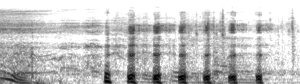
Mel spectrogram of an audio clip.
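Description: A man laughing, with a quick run of about seven short bursts in the second half.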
